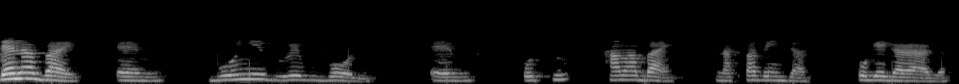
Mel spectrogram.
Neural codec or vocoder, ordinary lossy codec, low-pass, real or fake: none; none; 3.6 kHz; real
